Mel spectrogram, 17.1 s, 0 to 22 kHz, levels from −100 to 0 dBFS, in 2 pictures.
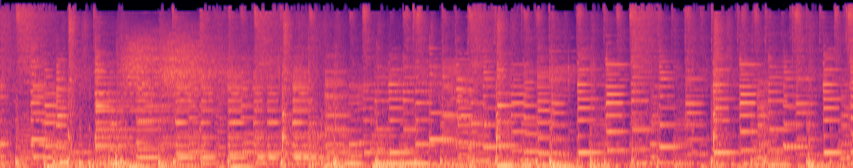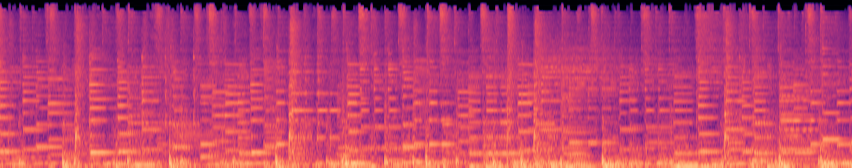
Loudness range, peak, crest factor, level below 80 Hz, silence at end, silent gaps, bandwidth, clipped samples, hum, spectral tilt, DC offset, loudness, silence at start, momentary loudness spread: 2 LU; -4 dBFS; 14 dB; -26 dBFS; 0 s; none; 19.5 kHz; under 0.1%; none; -4.5 dB/octave; under 0.1%; -19 LUFS; 0 s; 3 LU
